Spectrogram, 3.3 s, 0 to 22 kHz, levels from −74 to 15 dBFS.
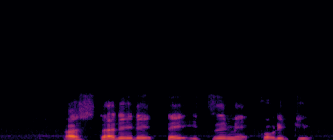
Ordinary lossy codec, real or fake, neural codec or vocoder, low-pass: Opus, 16 kbps; real; none; 7.2 kHz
